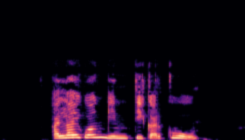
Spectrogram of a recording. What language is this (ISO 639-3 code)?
qur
